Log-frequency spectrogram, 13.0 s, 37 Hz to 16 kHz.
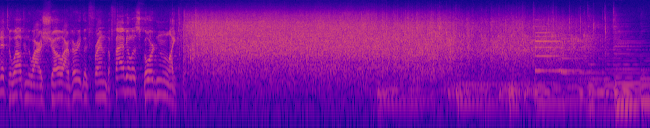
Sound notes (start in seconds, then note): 7.3 applause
